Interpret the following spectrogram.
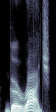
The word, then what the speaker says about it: garage: Hati-hati ya cara bacanya, garage.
